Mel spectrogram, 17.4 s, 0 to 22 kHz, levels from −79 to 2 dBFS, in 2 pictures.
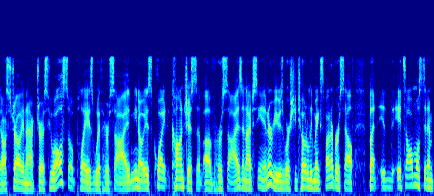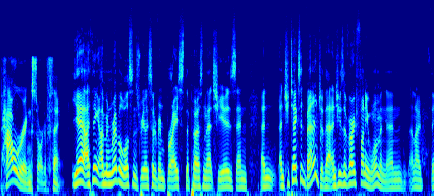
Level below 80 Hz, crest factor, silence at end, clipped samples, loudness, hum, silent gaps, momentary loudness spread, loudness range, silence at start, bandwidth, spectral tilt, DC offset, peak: -52 dBFS; 20 dB; 0 s; under 0.1%; -30 LUFS; none; none; 7 LU; 3 LU; 0 s; 18 kHz; -4 dB/octave; under 0.1%; -10 dBFS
